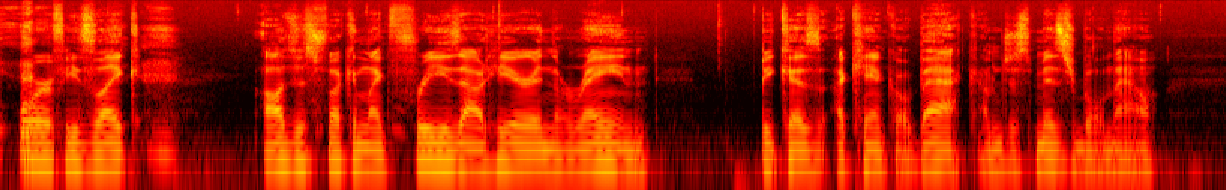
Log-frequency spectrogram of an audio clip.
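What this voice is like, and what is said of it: Hoarse, froggy voice. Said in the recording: “I'm losing my voice. Normally not this froggy”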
